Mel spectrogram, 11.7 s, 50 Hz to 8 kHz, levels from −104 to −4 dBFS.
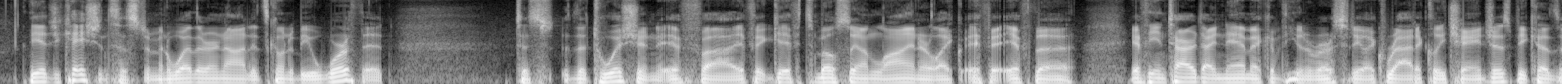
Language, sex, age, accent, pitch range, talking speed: English, male, 30-49, American, 90-110 Hz, 210 wpm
